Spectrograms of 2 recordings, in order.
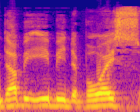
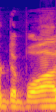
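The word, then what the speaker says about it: Du Bois: in our text was comparing web2 voice or Dubois depending on how you want to pronounce that and booker t washington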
